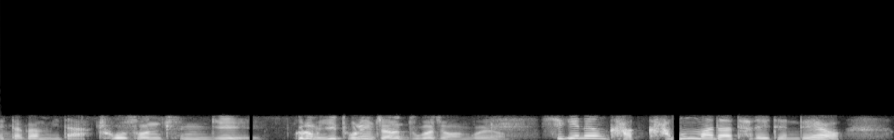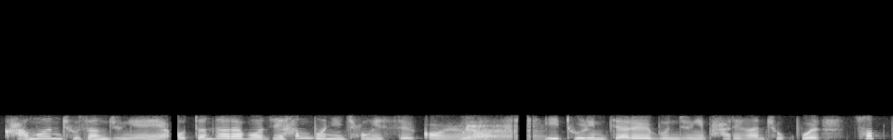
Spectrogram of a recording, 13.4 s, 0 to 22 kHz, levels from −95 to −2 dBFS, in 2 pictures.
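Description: Around 1.86 s there's a short dropout, about 40 ms of dead silence, and it happens again at 5.04 s and 7.99 s, each about 60 ms. At 10.54 to 10.70 s it breaks up into several gaps totalling about 120 ms, with the longest about 80 ms. That's packet loss filled with silence. Chunks of the stream went missing and the receiver played nothing in their place, so the sound cuts in and out abruptly. The gap lengths fit 20 ms packets. All of this sits on the usual G.711 A-law telephone band of 300 Hz to 3.6 kHz.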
